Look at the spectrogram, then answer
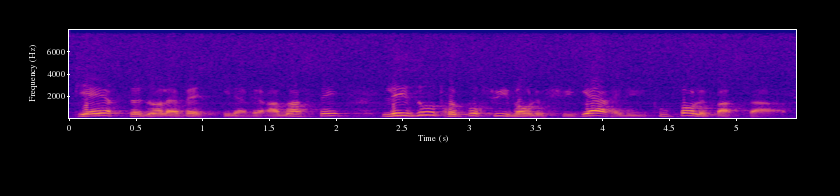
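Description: A man reading a children's story aloud in an expressive storytelling manner, in a tinny phone-like recording. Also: fairly high pitch. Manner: animated, unhurried storytelling. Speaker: storybook reader.

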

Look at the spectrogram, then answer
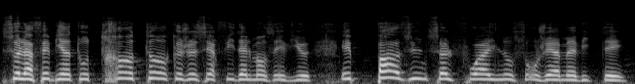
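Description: A man's voice: extremely high pitch, moderate pace, clear, resonant tone, no room sound, voice pushed up. A man voicing an invisible male servant spirit, loyal and eager to please, in a storybook tale. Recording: dull lo-fi dry recording.

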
